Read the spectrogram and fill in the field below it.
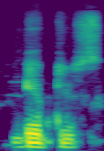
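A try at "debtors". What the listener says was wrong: डेबिटर्स। ब का उच्चारण मत करना, बी यहाँ पे साइलेंट होता है, साइलेंट लेटर है। डेटर्स। ब का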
